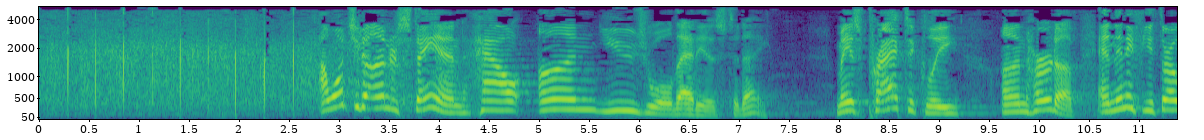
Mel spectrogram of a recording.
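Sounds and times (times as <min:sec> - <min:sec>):
church gathering clapping for long-serving pastors: 0:00.0 - 0:03.6
speech: 0:02.8 - 0:07.4, 0:08.0 - 0:11.3.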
